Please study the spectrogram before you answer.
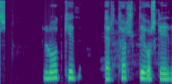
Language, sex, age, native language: Icelandic, female, 8, Icelandic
